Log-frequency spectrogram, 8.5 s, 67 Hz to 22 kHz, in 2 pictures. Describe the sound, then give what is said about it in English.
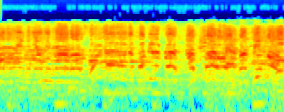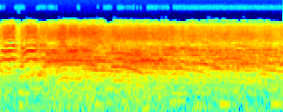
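A large crowd in Mexico in 1934 cheers and shouts for the newly elected president Cárdenas, many voices overlapping in a loud, dense roar that swells and rises into a sustained wall of cheering by the end. “They're cheering the new presidente, Cárdenas, elected by the will of the majority.”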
